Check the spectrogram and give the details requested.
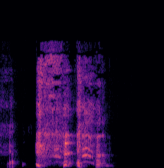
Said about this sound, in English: I've got to get a drink so I don't start coughing too much.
